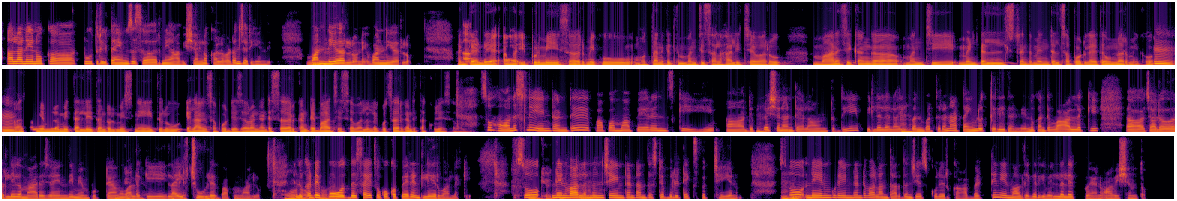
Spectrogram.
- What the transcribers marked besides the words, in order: in English: "టూ త్రీ టైమ్స్ సర్‌ని"; in English: "వన్ ఇయర్‌లోనే, వన్ ఇయర్‌లో"; in English: "సర్"; in English: "మెంటల్ స్ట్రెంత్, మెంటల్ సపోర్ట్‌గా"; in English: "సపోర్ట్"; in English: "సర్"; in English: "సర్"; in English: "సో, హానెస్ట్‌లి"; in English: "పేరెంట్స్‌కి"; in English: "డిప్రెషన్"; in English: "ఎర్లీగా"; in English: "లైఫ్"; other background noise; in English: "బోత్ ద సైడ్స్"; in English: "పేరెంట్"; in English: "సో"; teeth sucking; in English: "స్టెబిలిటీ ఎక్స్‌పెక్ట్"; in English: "సో"
- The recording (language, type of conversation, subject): Telugu, podcast, మీకు నిజంగా సహాయమిచ్చిన ఒక సంఘటనను చెప్పగలరా?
